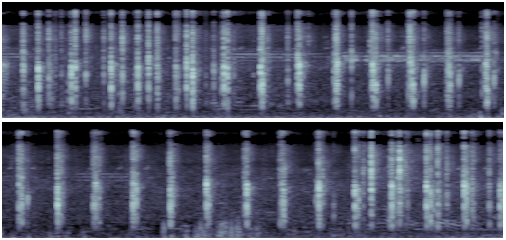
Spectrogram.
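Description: Loud crowd applause and clapping for a contestant at an outdoor game of walking across wobbly banana tree trunks to drop a ball in a basket, sharp claps rattling steadily throughout.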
